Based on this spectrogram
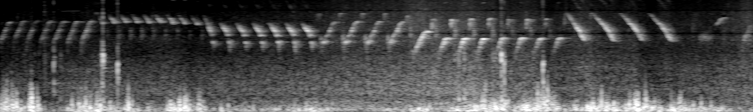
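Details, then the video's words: Canary singing a varied series of rolled trills, each made of fast repeated downward-sliding whistles, some phrases pitched higher and sweeping more steeply, over dull low noise and occasional thumps. "Canario Cantador"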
